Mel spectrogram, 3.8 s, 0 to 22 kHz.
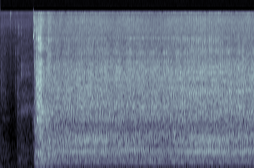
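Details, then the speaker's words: Grizzly G0709 lathe drive motor at spindle speed about 190 rpm, later 300: steady rough drone with a nagging mid-pitched hum, slightly quieter in reverse. Abnormal motor rumble returning, as before the first motor was replaced. "my g0709 starting to make a lot more engine noise like it uh was doing a little bit prior to the replacement of the first engine so i'm just gonna record this so that you can see"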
